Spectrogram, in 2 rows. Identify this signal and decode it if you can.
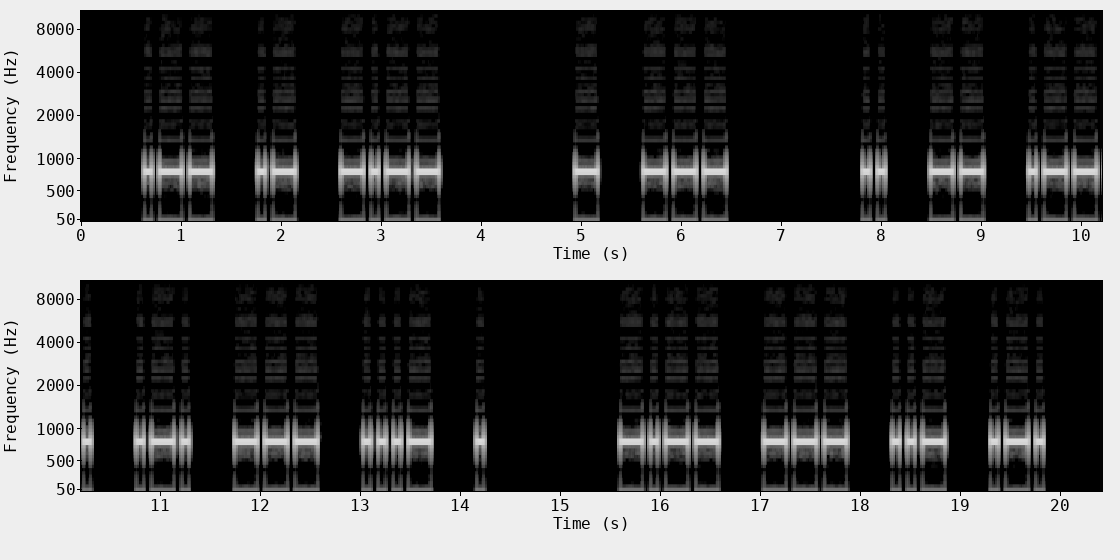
Morse code, heard as a keyed tone, about 16 wpm, spaced as for 11 wpm, 800 Hz. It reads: WAY TO IMPROVE YOUR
